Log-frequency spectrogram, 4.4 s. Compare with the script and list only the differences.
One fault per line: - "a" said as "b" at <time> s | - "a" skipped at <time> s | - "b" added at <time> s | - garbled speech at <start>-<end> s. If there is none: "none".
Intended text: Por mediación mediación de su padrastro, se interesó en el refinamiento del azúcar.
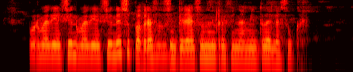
none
